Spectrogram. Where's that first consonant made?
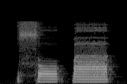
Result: tongue tip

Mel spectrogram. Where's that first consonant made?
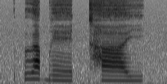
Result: throat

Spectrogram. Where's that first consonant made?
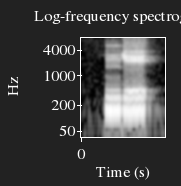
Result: palate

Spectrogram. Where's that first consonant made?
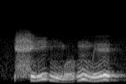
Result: tongue tip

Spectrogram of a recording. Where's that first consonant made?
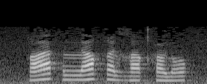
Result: uvula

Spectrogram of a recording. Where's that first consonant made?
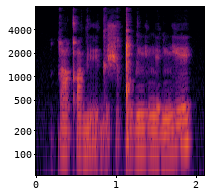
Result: uvula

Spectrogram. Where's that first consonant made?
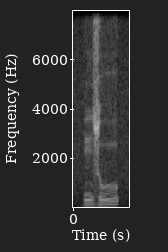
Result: tongue tip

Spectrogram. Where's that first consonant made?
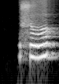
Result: tongue tip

